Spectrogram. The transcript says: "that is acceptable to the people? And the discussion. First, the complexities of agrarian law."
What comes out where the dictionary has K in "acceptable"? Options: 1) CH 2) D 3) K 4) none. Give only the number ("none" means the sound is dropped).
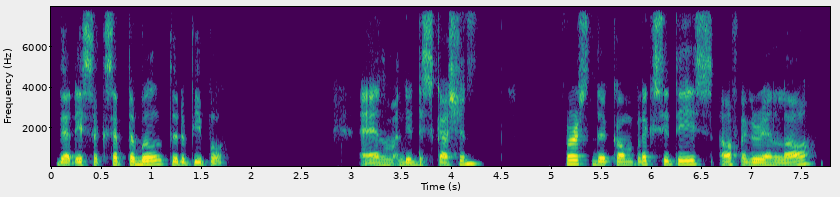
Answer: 3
